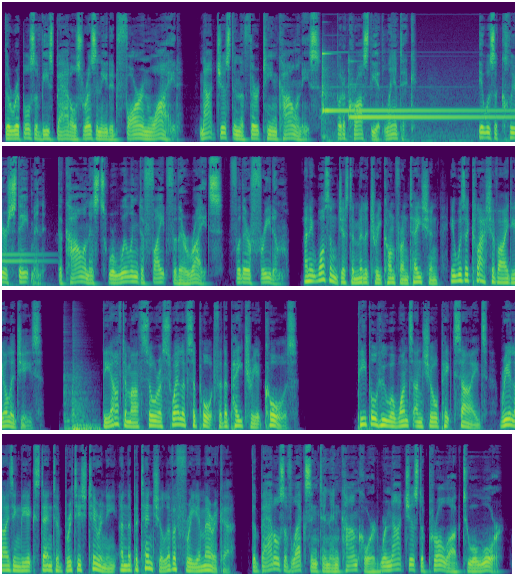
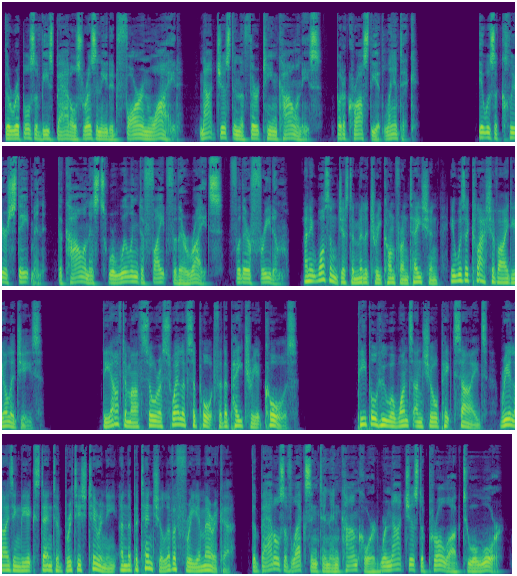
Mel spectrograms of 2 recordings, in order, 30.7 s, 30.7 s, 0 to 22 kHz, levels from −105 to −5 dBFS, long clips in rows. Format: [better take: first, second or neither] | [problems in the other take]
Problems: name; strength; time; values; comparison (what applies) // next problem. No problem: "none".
second | doorbell; loud; from 5 to 8 s; peak 1 dB above the speech // door banging; faint; at 16 s; peak 10 dB below the speech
